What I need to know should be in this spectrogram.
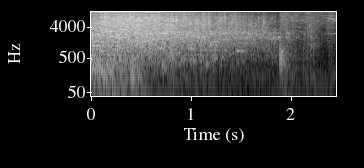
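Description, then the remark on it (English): Glass model ships smash in a loud, bright crash as Picard smashes a phaser into them, followed by a spray of tinkling shards that fades away, with one last small clink of falling glass near the end. “just starts screaming and waving a phaser cannon around, and then he smashes it into the ships behind him, like rambling on about the line and where it must be drawn.”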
